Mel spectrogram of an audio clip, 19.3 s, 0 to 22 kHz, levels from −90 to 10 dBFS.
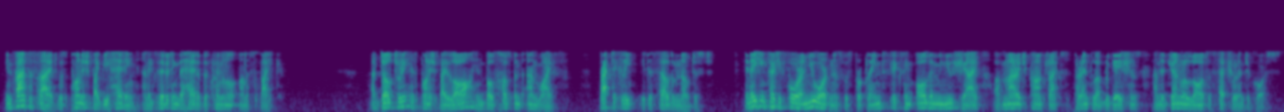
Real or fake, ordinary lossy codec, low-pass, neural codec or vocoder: real; AAC, 16 kbps; 7.2 kHz; none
